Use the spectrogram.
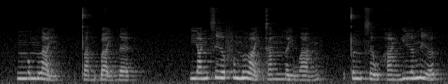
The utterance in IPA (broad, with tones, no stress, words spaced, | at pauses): ŋo˧mla˨˩˨j | t̪a˨˩˨nɓa˨˩˨jnɛ˨˩˨ | ja˧˥ŋsi˧˥ə̯ fə˧˥mva˨˩˨jka˧ŋ nə˨˩jwa˨˩˦ŋ | t̪ə˧ŋsə˨˩wha˨˩˦ŋ ji˧˥ə̯ni˨˩˦ə̯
